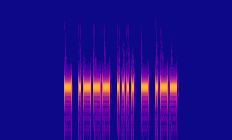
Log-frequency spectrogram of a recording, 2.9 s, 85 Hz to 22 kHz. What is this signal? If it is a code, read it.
Morse code, heard as a keyed tone, about 38 wpm, 700 Hz. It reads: TJHTW
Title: Five Challenging Letter-Number Combinations 40wpm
